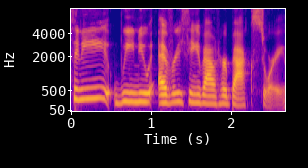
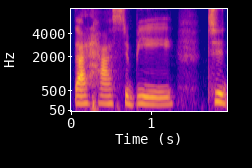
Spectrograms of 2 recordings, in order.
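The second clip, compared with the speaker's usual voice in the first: ordinary talk, nothing marked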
